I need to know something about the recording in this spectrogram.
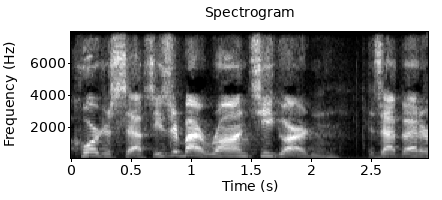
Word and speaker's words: Teagarden: Ron Teagarden. T-E-A, like T is actually as it's spelt.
